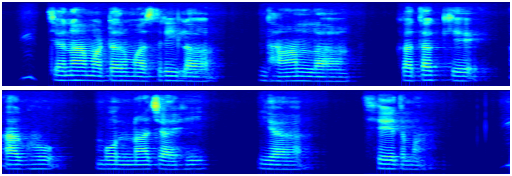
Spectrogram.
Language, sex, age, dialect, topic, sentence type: Chhattisgarhi, male, 31-35, Eastern, agriculture, question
